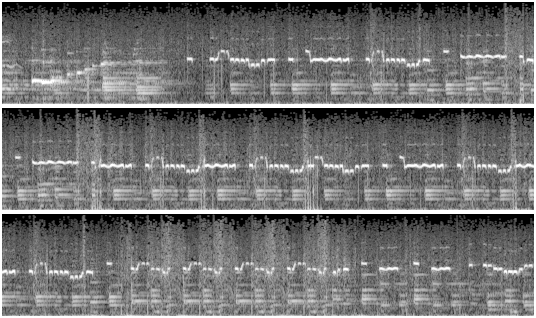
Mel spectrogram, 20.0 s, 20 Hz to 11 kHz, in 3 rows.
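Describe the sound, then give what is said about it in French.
A street vendor plays a small, cheap whistle instrument priced at one franc fifty, piping a bright, continuous melody that warbles up and down throughout, with faint background noise underneath. “Approchez, mesdames, messieurs, je vais faire un morceau de musique. Voici mon petit instrument, je ne le vends qu'un franc 50. Il est gentil, il est charmant, écoutez bien comment il chante.”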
